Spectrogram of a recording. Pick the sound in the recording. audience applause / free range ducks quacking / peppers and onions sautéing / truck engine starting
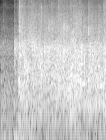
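audience applause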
